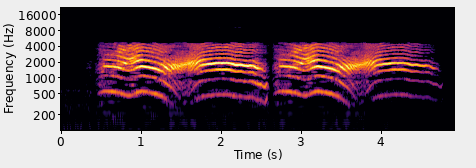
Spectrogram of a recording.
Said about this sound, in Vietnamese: Rặn rồi thở hổn hển, thở rồi rặn nữa, rồi nghe tiếng con nít bé oa.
